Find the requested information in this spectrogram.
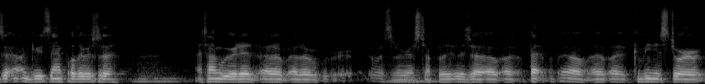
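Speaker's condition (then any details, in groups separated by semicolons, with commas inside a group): Young onset Parkinson's disease; over 20 years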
